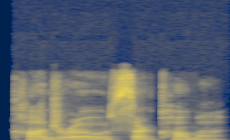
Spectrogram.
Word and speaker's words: chondrosarcoma: with a rare type of bone cancer called chondrosarcoma.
